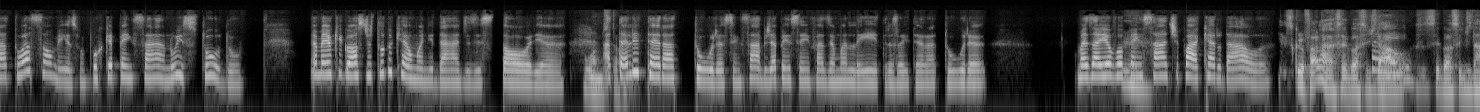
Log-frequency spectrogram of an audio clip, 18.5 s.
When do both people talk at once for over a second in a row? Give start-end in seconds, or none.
none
